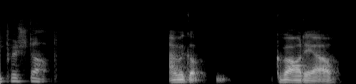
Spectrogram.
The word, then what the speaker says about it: Gvardiol: And we've got Gvardiol. How do you say it? Gvardiol? I would go. I'd say the G. Say the G with it.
